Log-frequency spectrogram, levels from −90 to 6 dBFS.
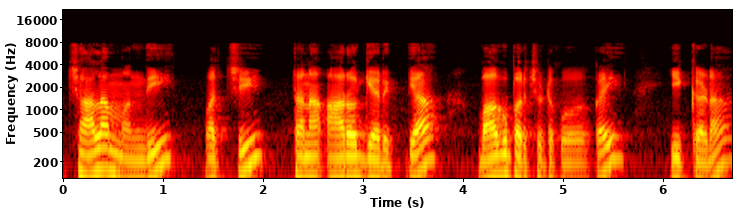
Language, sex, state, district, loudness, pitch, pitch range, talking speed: Telugu, male, Telangana, Nalgonda, -25 LUFS, 115 Hz, 110-165 Hz, 80 wpm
